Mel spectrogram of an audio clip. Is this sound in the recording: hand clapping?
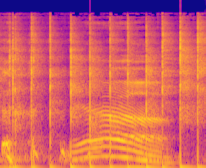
yes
